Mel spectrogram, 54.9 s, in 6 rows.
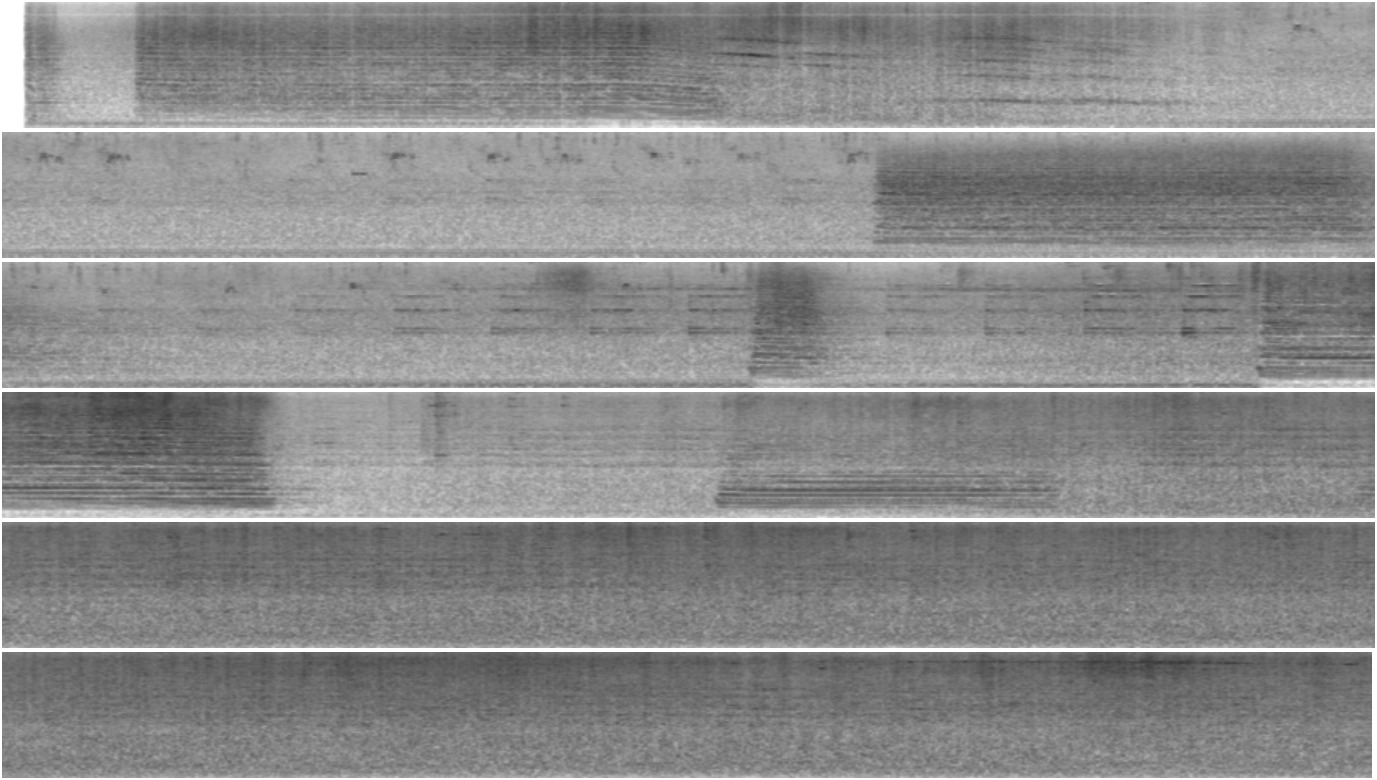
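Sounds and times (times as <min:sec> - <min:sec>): train air horn blasts: 0:00.2 - 0:05.3, 0:15.0 - 0:19.0, 0:23.2 - 0:24.2, 0:26.6 - 0:29.8, 0:32.2 - 0:34.6, 0:36.5 - 0:36.8
diesel locomotive rumbling: 0:00.2 - 0:54.9
train wheels clattering on rails: 0:02.2 - 0:54.9.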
